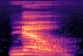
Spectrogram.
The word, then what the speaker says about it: know: o like in boat and the word is no i know the answer it's our focus spell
